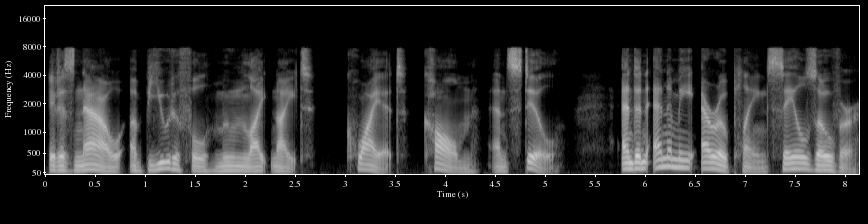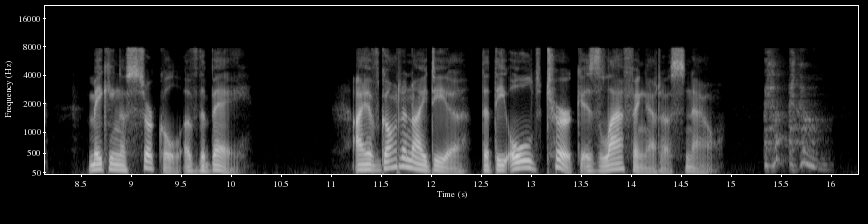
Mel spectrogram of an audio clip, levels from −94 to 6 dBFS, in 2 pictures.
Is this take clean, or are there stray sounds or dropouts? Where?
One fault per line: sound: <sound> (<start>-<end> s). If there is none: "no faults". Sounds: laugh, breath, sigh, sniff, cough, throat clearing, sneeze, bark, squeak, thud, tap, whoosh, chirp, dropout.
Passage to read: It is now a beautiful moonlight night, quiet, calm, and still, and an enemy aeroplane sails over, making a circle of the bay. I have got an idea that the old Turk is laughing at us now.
sound: throat clearing (15.3-16.0 s)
